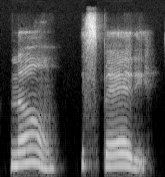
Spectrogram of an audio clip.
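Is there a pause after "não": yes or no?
yes. There is a pause after não.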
